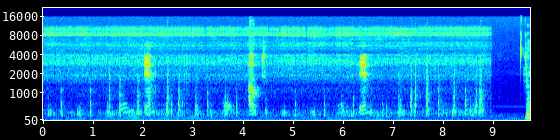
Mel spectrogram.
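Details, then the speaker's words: Split second heart sound varying with inspiration and expiration: regular heart sounds with the second sound split into two close components, changing across breathing. "Split second heart sound. In. Out. In. Out. In. Once again. In. Split second heart sound."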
